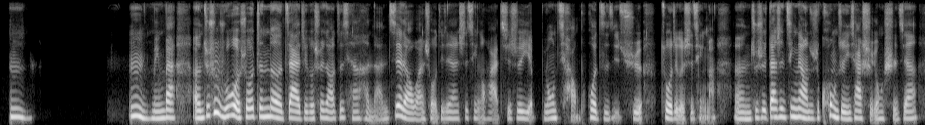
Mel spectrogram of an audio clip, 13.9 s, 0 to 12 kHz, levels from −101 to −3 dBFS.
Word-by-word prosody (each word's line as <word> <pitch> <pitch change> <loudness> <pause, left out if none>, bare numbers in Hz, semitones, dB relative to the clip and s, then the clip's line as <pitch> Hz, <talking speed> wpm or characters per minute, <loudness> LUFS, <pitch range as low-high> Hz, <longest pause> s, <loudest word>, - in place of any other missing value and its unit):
嗯。 220 -5 0 1.5
嗯， 245 -7 +5
明 190 +1 +2
白。 210 -1 +4 0.2
呃， 200 - +4
就 220 +6 +2
是 350 +6 +6
如 250 -7 +5
果 265 -5 +7
说 230 +3 +3
真 235 +1 +3
的 215 -4 +5
在 190 0 +2
这 180 +1 -5
个 180 - -2
睡 205 +2 -3
觉 185 -2 -1
之 210 +3 -6
前 190 -2 -7
很 190 -2 -9
难 185 - -10
戒 260 +7 +3
掉 190 -7 +3
玩 160 0 -4
手 175 - -5
机 190 - -10
这 190 - -6
件 185 0 -5
事 185 - -9
情 195 -1 -7
的 - - -11
话， 180 - -8
其 200 -2 -7
实 190 +1 -2
也 180 - -3
不 180 - -10
用 195 +2 0
强 205 0 -7
迫 200 0 0
自 175 -2 -8
己 205 - -11
去 190 -3 -4 0.3
做 200 -4 +4
这 175 - -1
个 - - -1
事 - - -5
情 215 +5 -6
嘛。 225 -1 -11 0.2
呃， 175 0 -1
就 205 +4 -4
是 205 0 0
但 225 +2 +4
是 230 -1 +2
尽 230 +1 +3
量 210 -4 +4
就 185 - -2
是 195 - -6
控 245 +4 +1
制 185 -4 +2
一 175 - -2
下 195 +1 0
使 - - -6
用 185 - -4
时 - - -5
间， 185 +3 -3
200 Hz, 280 characters per minute, -23 LUFS, 185-220 Hz, 1.5 s, 果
